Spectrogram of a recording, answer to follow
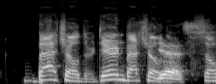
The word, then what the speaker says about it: Batchelder: It's Batchelder. Yeah? Batchelder, Darin Batchelder.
